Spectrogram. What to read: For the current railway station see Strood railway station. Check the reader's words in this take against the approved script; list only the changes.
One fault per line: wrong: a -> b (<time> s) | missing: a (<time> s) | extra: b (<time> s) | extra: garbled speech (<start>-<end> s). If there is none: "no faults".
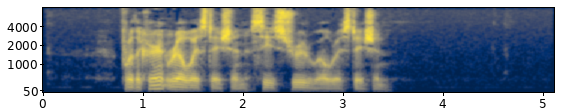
no faults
